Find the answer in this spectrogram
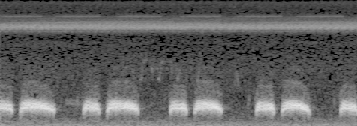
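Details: Luring call of a female spotted dove: paired hollow coos, each a short note then a longer one, repeated about once a second in a steady rhythm, with a constant thin high whine behind.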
